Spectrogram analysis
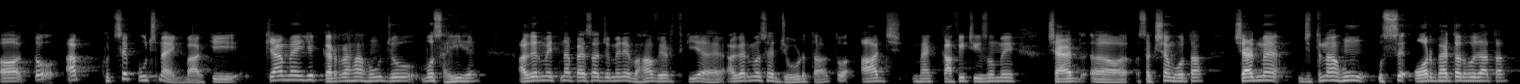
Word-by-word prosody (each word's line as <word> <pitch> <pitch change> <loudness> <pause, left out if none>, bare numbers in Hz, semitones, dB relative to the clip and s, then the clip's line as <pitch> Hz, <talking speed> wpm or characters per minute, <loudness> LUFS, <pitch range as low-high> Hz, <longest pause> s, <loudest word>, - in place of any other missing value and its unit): अ, 150 +1 +3
तो 485 +1 -3
आप - - +2
खुद 170 - -7
से - - +5
पूछना 190 +2 +1
एक 105 -1 -4
बार 100 0 +1
कि 125 -1 -1 0.4
क्या 195 +2 +6
मैं 210 0 +2
ये 205 +1 0
कर 140 +1 +5
रहा 170 +2 0
हूँ 175 +1 -4
जो 165 +2 -2 0.2
वो 170 +1 +1
सही 145 -2 -1
है? 150 +1 -5 0.4
अगर 175 +6 +5
मैं 185 +1 -1
इतना 185 0 -3
पैसा 175 0 +1
जो 170 - -2
मैंने 175 +1 -1
वहाँ 150 -3 -1
व्यर्थ 145 0 -4
किया 140 +2 -2
है 115 +1 -3
अगर 165 +5 +1
मैं 185 +1 -3
उसे 175 -2 -2
जोड़ता 125 +4 -5
तो - - -4 0.2
आज 150 +1 +1 0.3
मैं 135 - 0
काफ़ी 130 +5 +3
चीज़ों 145 +2 -2
में 160 0 -1 0.4
शायद 140 +2 +6
अ, 115 -2 -1
सक्षम 140 +6 +1
होता। 155 +1 -1 0.3
शायद 165 +2 +8
मैं 190 -1 +4 0.3
जितना 165 +9 0
हूँ 185 - +1 0.3
उससे 145 - +4 0.2
और 160 +3 +5
बेहतर 175 +1 +3
हो 170 +1 +1
जाता। 170 -1 0
160 Hz, 205 wpm, -25 LUFS, 140-180 Hz, 0.4 s, शायद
